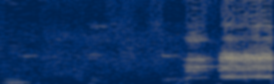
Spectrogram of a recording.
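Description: A short low hum at the very start, then, about one and a half seconds in, a loud drawn-out animal call with several pitched tones begins and carries on to the end.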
